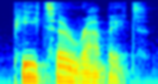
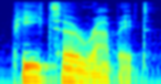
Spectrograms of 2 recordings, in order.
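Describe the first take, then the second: Both takes have the same delivery.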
